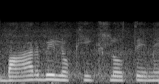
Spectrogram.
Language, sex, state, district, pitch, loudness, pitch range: Punjabi, female, Karnataka, Bangalore, 195 Hz, -17 LUFS, 185-205 Hz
